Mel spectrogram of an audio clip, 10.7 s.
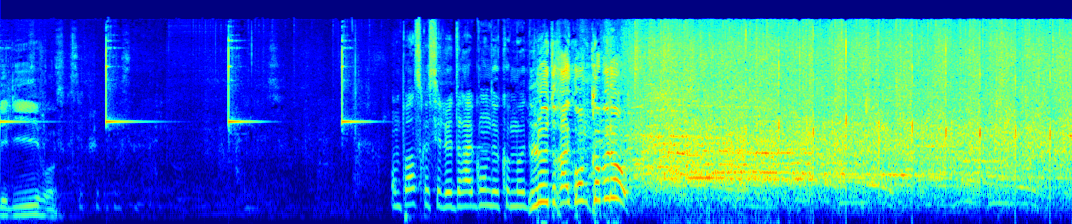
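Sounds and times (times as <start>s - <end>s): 
speech: 0.0s - 1.0s, 3.9s - 7.3s
audience applause: 5.8s - 10.7s.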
